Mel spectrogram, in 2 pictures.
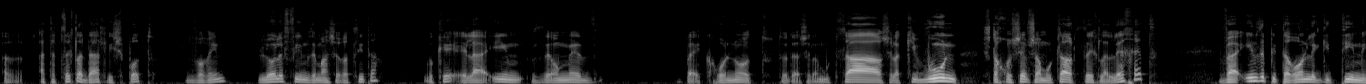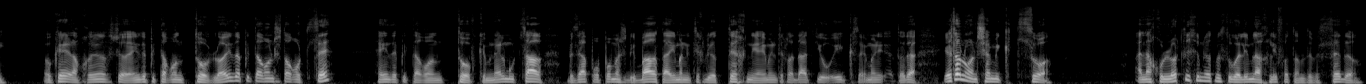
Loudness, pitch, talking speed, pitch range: -28 LUFS, 110 Hz, 180 wpm, 100-120 Hz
